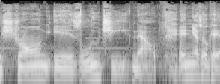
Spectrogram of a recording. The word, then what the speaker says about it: Lucci: now and yes okay I am saying Luchi okay so many people in the comments dude have been telling me like dude stop saying Lucy it's not his name you're saying it wrong I'm sorry bro like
